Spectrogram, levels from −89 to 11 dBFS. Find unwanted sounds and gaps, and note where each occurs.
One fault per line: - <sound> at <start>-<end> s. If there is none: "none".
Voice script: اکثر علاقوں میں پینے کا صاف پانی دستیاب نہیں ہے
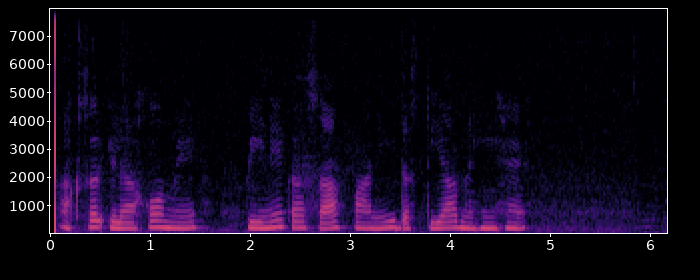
none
